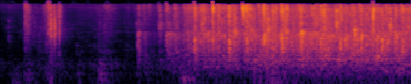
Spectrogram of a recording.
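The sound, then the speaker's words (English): A church audience breaks into applause as a guest speaker is invited up to the pulpit, starting with a few scattered claps and quickly swelling into steady, full clapping that holds loud through the end. “You don't have to clap yet.”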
